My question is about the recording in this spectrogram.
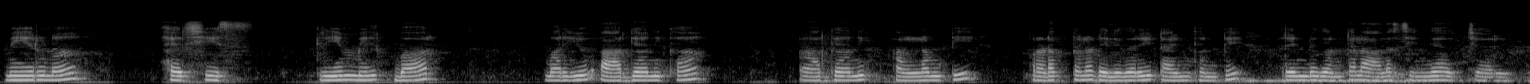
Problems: background sounds at intervals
